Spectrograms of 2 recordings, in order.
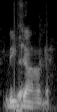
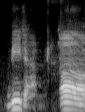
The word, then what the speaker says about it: Bijan: Bijan. Bijan.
